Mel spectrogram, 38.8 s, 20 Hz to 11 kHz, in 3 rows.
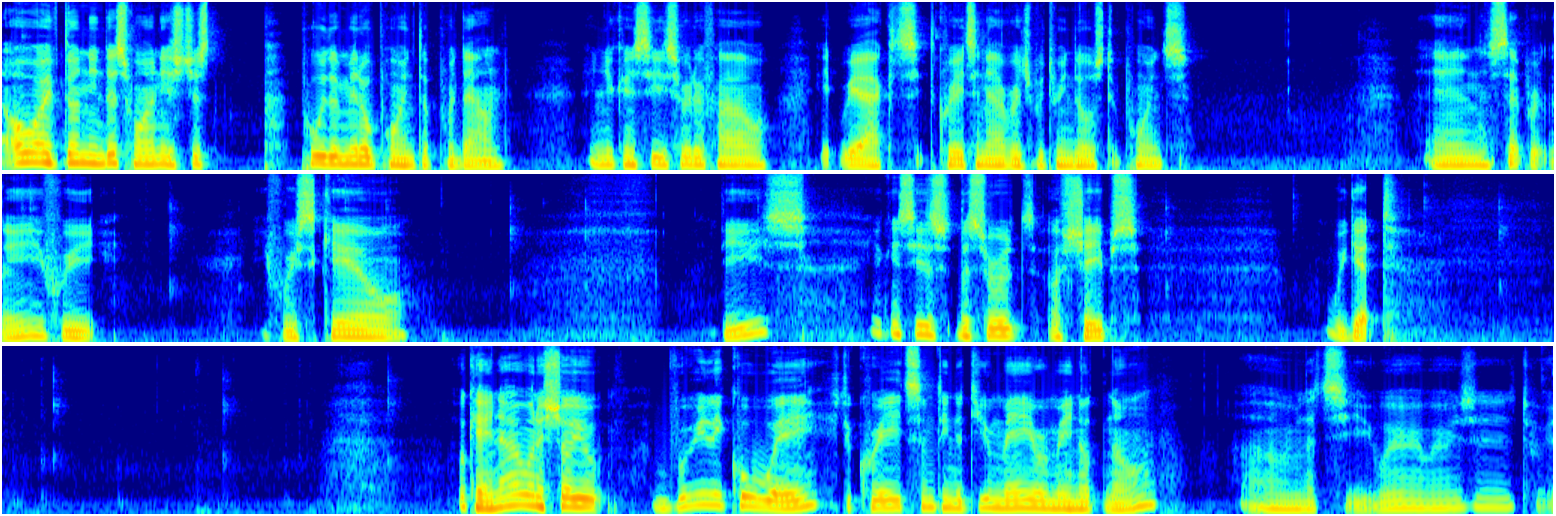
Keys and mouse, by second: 0.2-1.5 drag, 1.5 middle click, 3.1-4.2 drag, 8.3 middle click, 12.0 z, 15.5-16.6 middle drag, 16.6 z, 18.3 s, 22.1 Tab, 24.2 click, 25.5 click, 30.9-32.2 drag.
